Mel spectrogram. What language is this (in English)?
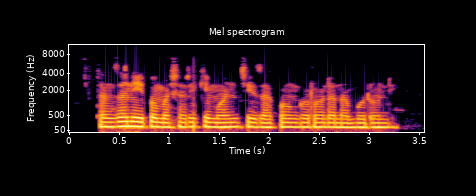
Swahili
